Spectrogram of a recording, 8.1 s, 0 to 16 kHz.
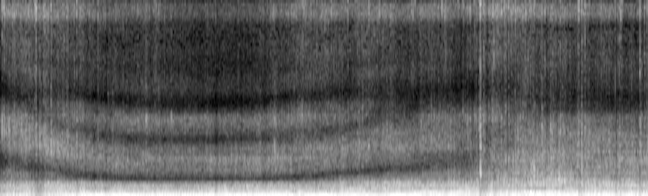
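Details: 1985 Lawn Boy model 7350 two-stroke mower, revived after at least three years outdoors, cutting weeds on raised wheels. Steady, even drone holding pitch under load, running cleanly. The owner says the RPM seems slightly lower than it should be.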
